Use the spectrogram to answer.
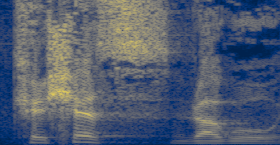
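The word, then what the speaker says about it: קשת: 레인을 잠깐 떼어놓고 보우만 좀 살펴보면은 무지개는 구약 성경의 원어인 히브리서에서는 퀘셰스라고 읽습니다. 바우, 즉 사냥이나 전쟁할 때 쓰는 활을 얘기하는 겁니다.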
